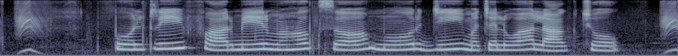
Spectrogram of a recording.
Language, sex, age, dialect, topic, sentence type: Magahi, female, 25-30, Northeastern/Surjapuri, agriculture, statement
